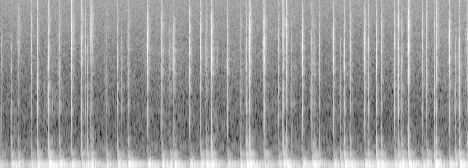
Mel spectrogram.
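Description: Long nails on both hands rapidly tap the shiny glass screen of a small tablet lying flat in a yellow foam case. The result is a dense, uneven stream of short, crisp clicks with bright tips over a deep, soft thump, each tap dying away almost at once.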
